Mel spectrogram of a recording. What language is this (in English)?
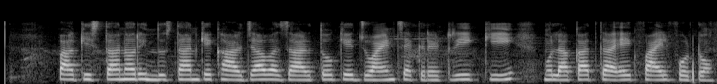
Urdu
